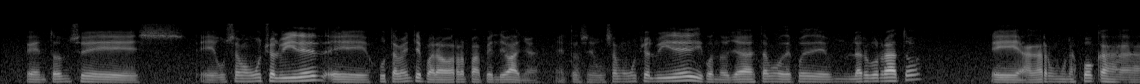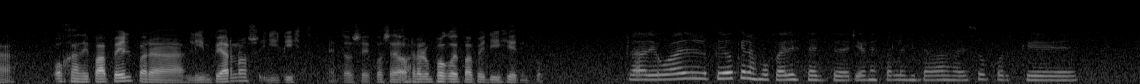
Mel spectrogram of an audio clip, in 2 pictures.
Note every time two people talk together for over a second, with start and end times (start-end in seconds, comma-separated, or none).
none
